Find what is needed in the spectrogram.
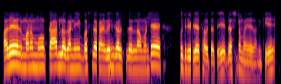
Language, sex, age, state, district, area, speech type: Telugu, male, 18-30, Andhra Pradesh, Chittoor, rural, conversation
